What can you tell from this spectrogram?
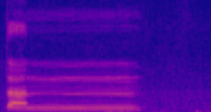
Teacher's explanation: ثنایا علیہ کی جڑ کے ساتھ آپ نے زبان کی نوک کو لگانا ہے، اس کا مخرج ہے۔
